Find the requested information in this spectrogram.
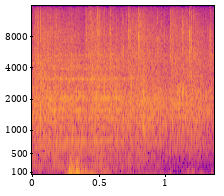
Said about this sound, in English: Come on and clap your hands if you understand what Pastor's saying.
